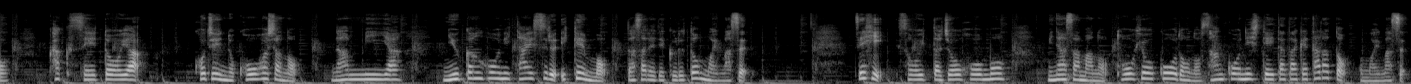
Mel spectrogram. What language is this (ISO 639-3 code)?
jpn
